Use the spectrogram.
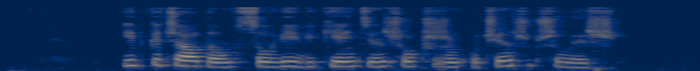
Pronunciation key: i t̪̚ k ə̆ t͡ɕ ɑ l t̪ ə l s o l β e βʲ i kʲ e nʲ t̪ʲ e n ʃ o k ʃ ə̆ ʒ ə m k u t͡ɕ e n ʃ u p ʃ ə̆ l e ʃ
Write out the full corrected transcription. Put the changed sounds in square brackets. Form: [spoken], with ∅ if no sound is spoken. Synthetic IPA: i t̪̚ k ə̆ t͡ɕ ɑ l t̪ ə l s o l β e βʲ i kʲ e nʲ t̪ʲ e n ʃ o k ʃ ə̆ ʒ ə m k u t͡ɕ e n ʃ u p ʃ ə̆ l e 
